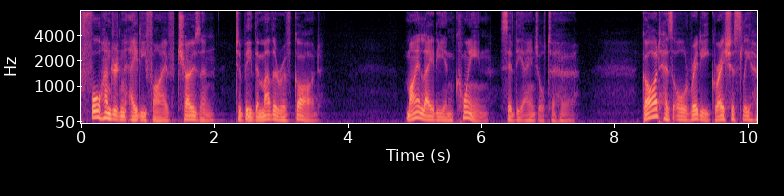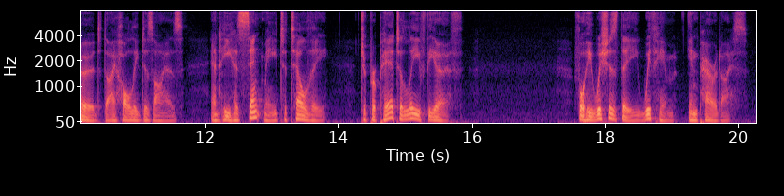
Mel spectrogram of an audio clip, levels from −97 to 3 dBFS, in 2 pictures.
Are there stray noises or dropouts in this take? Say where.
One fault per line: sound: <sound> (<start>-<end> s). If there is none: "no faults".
no faults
